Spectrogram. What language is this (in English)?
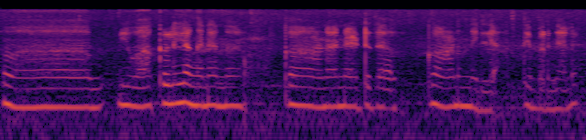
Malayalam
